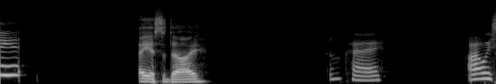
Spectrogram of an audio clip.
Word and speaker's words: Aes Sedai: Like I say Aes, you say ice. So Ace and like Ice.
